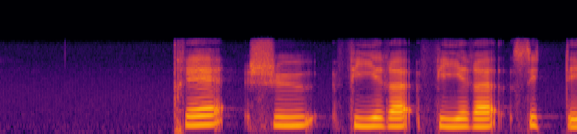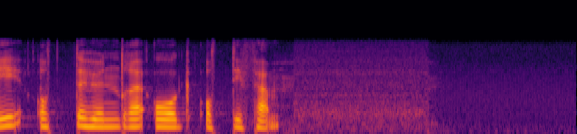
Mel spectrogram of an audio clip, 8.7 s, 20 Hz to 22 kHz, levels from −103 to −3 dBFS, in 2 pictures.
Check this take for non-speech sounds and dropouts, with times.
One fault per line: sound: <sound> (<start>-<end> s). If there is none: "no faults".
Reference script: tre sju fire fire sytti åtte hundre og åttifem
no faults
